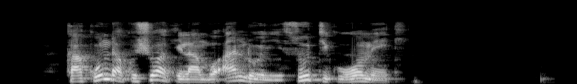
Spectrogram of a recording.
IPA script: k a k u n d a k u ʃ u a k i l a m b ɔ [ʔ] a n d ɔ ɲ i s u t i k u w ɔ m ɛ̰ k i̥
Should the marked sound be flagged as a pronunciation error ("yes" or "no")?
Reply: no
